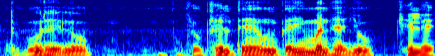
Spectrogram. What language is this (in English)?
Urdu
